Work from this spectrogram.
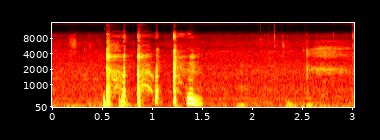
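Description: A person coughs in a quick series of four or five harsh, close coughs, followed by quieter breathing and a faint throat sound.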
